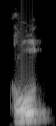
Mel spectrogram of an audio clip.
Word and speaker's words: could: this ver model one could could could the L is silent before the last letter another example can you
